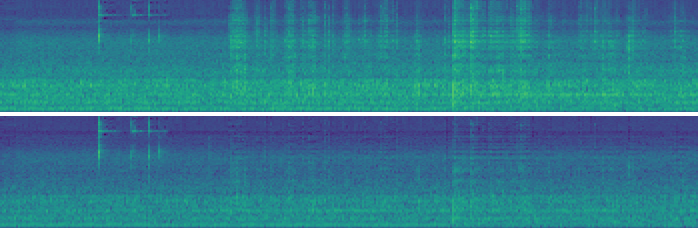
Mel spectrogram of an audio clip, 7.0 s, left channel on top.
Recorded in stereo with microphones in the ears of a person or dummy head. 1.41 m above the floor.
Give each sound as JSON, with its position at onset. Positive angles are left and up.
{"t": 1.0, "sound": "a clink", "side_deg": -5}
{"t": 2.3, "sound": "a drawer", "side_deg": 70}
